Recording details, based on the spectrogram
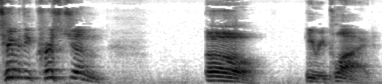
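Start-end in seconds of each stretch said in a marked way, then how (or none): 0.0-1.3 put-on proud tone, pitched very high. Retelling naming their school to a man who asked, retelling a proud answer. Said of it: "we proudly told him".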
